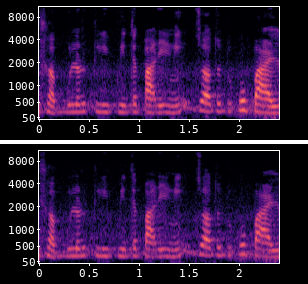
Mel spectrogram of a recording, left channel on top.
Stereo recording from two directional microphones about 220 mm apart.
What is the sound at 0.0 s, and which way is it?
Speech, 15° left (ahead or behind).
